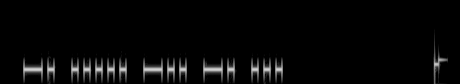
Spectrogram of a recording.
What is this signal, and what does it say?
Morse code, heard as a keyed tone, about 20 wpm, 700 Hz. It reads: N5DNS
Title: USA Call Signs - 5 Characters - 2x Character Spacing - 20wpm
